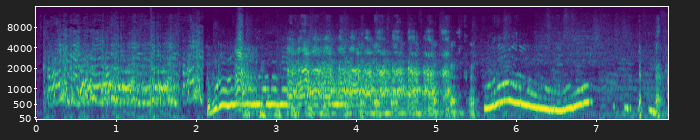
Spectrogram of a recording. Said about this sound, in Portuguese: Maravilhoso, peru brigando, maravilhoso. O famoso solo glu-glu.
